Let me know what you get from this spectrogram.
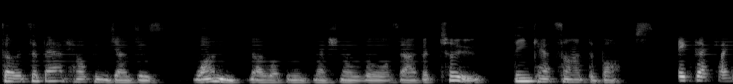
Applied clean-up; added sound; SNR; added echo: neural mask model DeepFilterNet 3.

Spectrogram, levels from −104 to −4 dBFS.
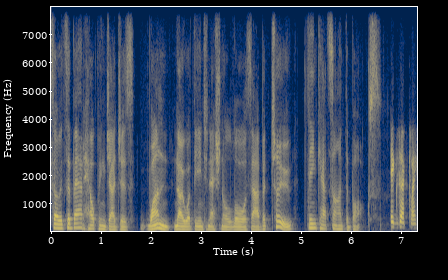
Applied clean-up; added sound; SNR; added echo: none; none; none; none.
